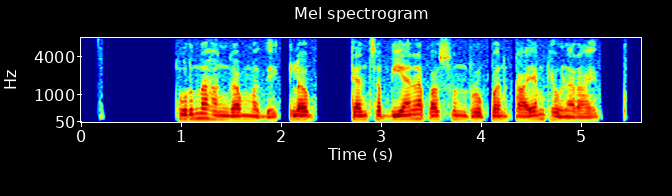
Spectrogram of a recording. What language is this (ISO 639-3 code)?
mar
